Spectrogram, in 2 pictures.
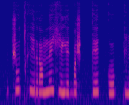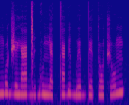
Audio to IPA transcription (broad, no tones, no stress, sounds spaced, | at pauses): t͡ʃ o ǀʰ i r ɒ m e ç e j e ɠ ɒ ʃ kː e kː o kː i ŋ o d͡ʒ e j æ ɡ͡ǀ i ɡ u ɲ æ tː æ ɗ i b e b t e t o t͡ʃ o ŋ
